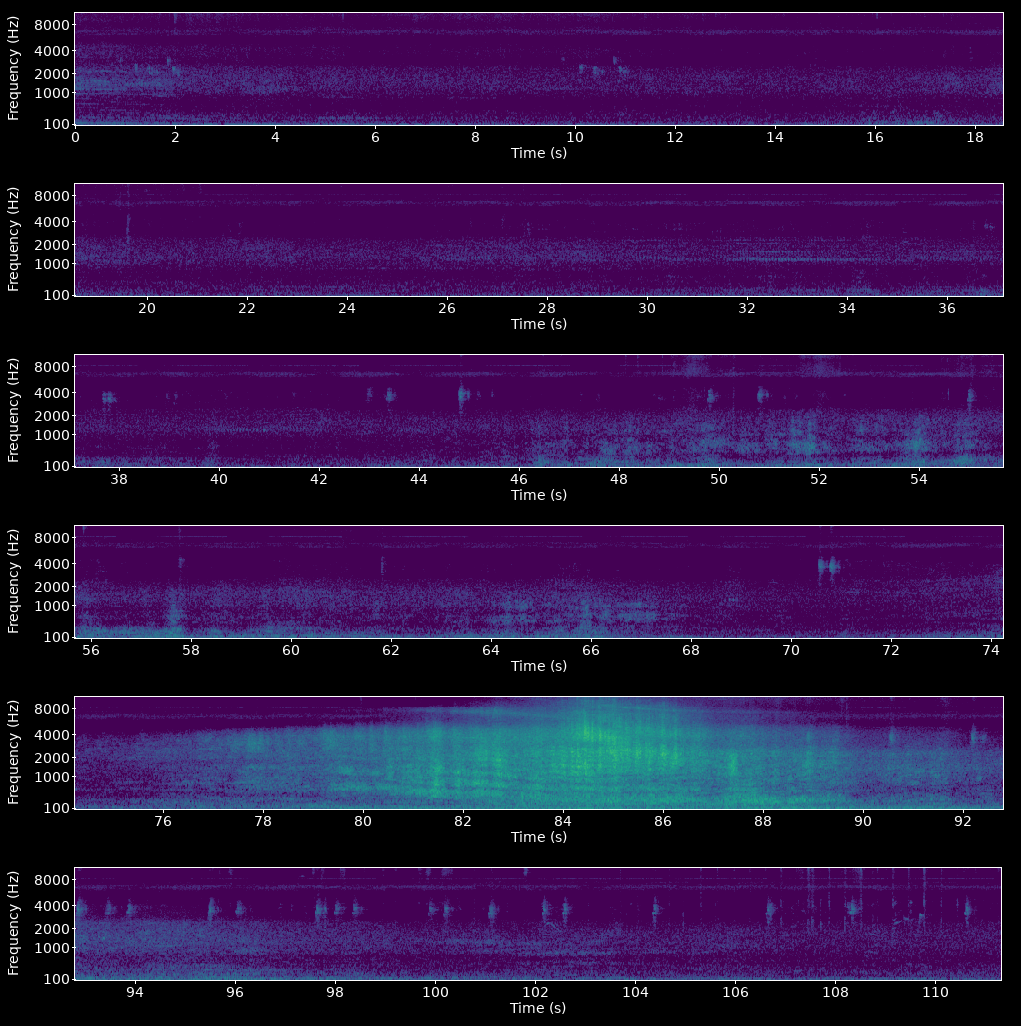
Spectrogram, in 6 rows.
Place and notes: Taitung Forest Park, Taiwan - Fighter flight traveling through
Fighter flight traveling through, Binaural recordings, Zoom H4n+ Soundman OKM II ( SoundMap20140117- 7)
Taitung County, Taiwan, January 2014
